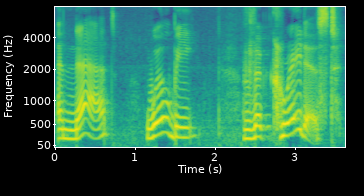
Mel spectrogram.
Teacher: mọi người có thể nối âm lại với nhau, giãn lược chữ âm d của chữ and và th của chữ that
